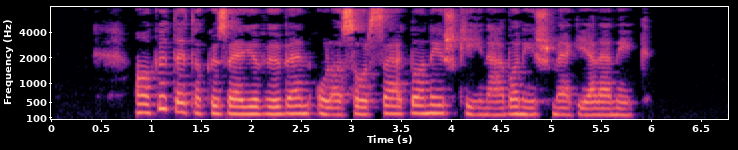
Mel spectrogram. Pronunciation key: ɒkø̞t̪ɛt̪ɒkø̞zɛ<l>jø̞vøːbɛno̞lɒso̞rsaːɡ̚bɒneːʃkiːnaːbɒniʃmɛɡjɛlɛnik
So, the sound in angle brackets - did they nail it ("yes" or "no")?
yes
